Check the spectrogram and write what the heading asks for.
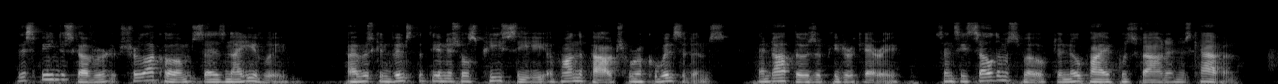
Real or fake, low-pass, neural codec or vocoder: fake; 7.2 kHz; vocoder, 22.05 kHz, 80 mel bands, WaveNeXt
